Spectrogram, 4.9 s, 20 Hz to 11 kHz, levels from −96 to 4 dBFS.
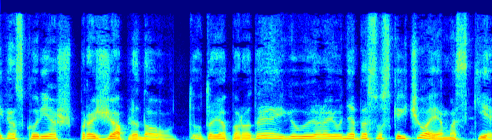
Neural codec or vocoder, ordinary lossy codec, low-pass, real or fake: autoencoder, 48 kHz, 128 numbers a frame, DAC-VAE, trained on Japanese speech; MP3, 64 kbps; 9.9 kHz; fake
